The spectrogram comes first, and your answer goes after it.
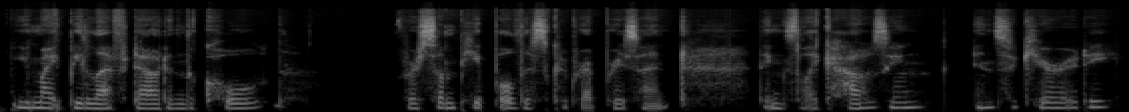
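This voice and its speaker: A woman giving an ASMR tarot reading in a soft, unhurried whisper. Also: lowish voice, fairly even intonation, gravelly, breathy edge, dry recording, studio quality. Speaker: tarot reader and ASMR host.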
